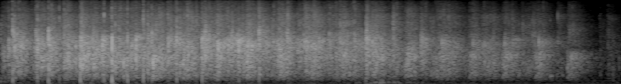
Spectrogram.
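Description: A crowd breaks into steady applause, giving the Lord a clap after a prayer, many hands clapping together in a dense, sustained roar that gradually thins and fades out over about six seconds.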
